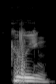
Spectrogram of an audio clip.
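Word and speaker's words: queue: क्यूइंग एंड क्यू, about क्यू, same pronunciation even if the last 4 words are removed. यदि आप क्यू, जिसको हम पंक्ति बोलते हैं, इसके लास्ट के 4 लेटर्स आप रिमूव कर दोगे तो भी सेम प्रोनाउंसिएशन आएगा इसका। ई हटाने पे भी क्यू बोला जाएगा, यू हटाने, यू ई दोनों हटाने पे भी क्यू बोला जाएगा, चारों हटाने के बाद भी क्यू ही बोला जाएगा, और ये पांचों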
